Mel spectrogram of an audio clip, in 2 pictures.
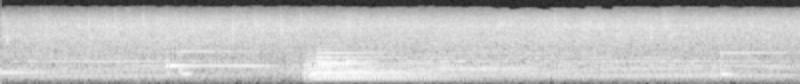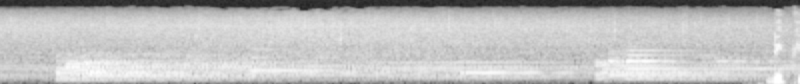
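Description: Background music of slow, held chords, with a new chord about every three seconds and a few short higher notes, over a steady hiss like rain.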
